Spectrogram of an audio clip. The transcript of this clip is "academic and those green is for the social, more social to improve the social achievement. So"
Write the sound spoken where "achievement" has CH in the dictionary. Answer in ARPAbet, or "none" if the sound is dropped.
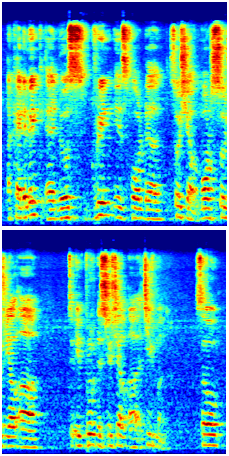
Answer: CH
